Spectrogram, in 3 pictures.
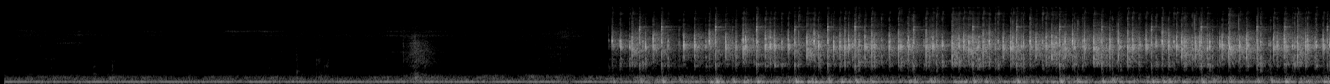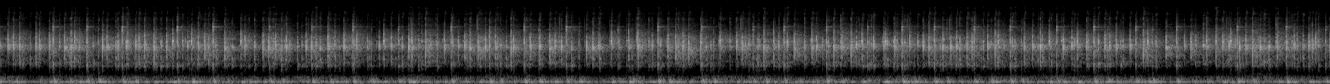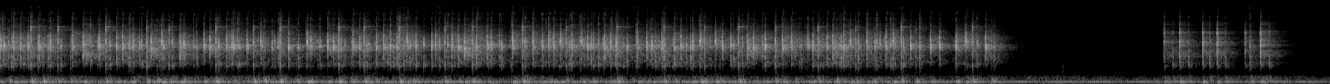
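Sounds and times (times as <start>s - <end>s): mechanical keyboard typing: 6.1s - 36.7s, 38.2s - 39.5s.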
